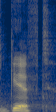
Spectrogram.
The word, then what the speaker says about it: GIF: The word is gift. Sorry, the word gift is the closest word to GIF, and it has a hard G. To pronounce GIF, just say gift without the T.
